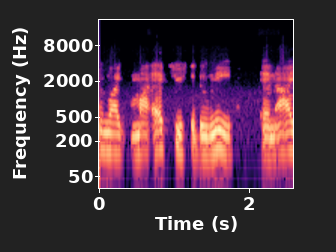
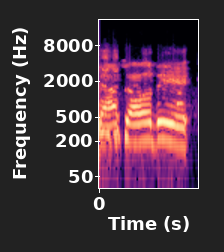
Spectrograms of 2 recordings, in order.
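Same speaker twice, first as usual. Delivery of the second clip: drawn out, knowing; slow sly claim; 6 semitones higher, much slower than usual. Retold or imitated. Barber taking credit for the haircut, slow knowing claim. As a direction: savor it with a wink in the voice. Deadpan claim in retold scene.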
